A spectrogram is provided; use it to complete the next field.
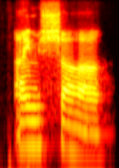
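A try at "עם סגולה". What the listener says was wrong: So that letter, the first letter after I'm is Sa, as opposed to Shah.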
